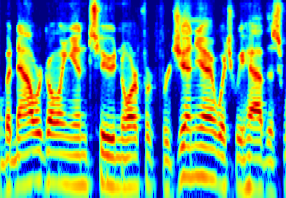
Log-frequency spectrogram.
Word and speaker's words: Norfolk: Well, so if you talk to a local, they'll say it's Norfolk.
